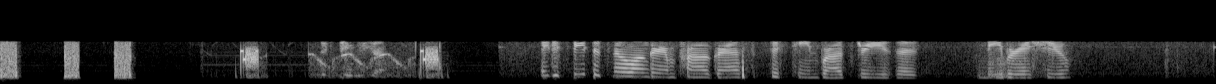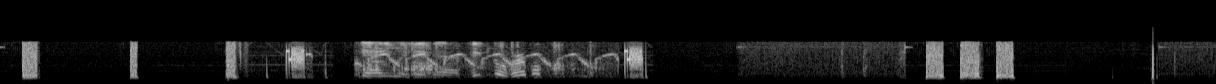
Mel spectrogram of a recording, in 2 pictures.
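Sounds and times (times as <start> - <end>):
radio static: 0.0 - 1.4, 2.4 - 12.6, 14.4 - 18.6, 19.6 - 22.4
speech: 5.5 - 10.8, 17.4 - 18.7.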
